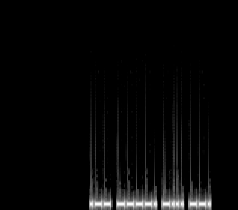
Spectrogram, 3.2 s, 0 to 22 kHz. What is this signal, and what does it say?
Morse code, heard as a keyed tone, about 40 wpm, 700 Hz. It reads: W9BG
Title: USA Call Signs - 4 Characters - 6x Character Spacing - 40wpm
